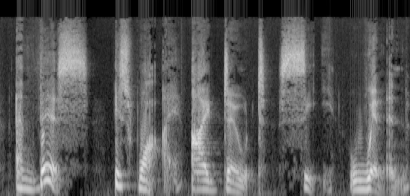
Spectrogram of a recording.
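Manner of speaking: hissed, hissing voice. Narrator reads Lupin's line, turning on Quentin; hissed. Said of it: "he hissed at him".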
